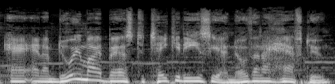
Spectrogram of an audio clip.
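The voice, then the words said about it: Weak, strained voice. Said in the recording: “my voice is still a little bit weak, but it is a lot stronger than it was a week ago... as I record the radio show, it gets a little bit weaker”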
